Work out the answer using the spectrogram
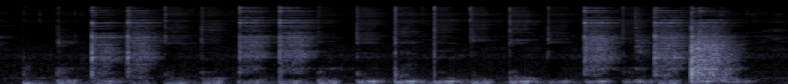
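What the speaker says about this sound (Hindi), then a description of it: "अदरक कूटा जाए" Ginger is pounded for tea in a home kitchen, with a rapid series of sharp, metallic knocks and clinks repeating unevenly at close range, moderately loud and without any talk.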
